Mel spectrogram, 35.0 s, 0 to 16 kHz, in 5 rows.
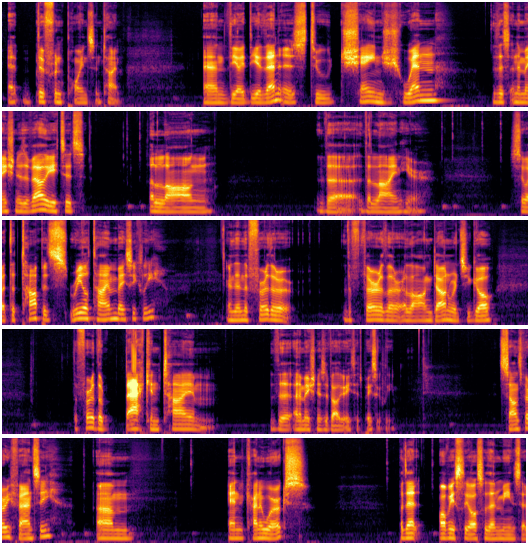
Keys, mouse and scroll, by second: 3.4-5.4 drag, 6.6-8.1 drag, 8.9 click, 9.0-10.7 middle drag, 12.4 middle click, 13.1 middle click, 13.3-14.6 scroll up 1, 13.7-15.4 middle drag, 14.6-15.2 scroll up 1, 27.9-28.7 scroll up 1, 28.1-28.9 middle drag, 28.7-30.3 scroll down 3, 29.8-33.3 middle drag, 30.6-33.3 drag, 33.6 click, 33.9 middle click, 34.1-35.0 scroll up 1, 34.9-35.0 middle drag.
